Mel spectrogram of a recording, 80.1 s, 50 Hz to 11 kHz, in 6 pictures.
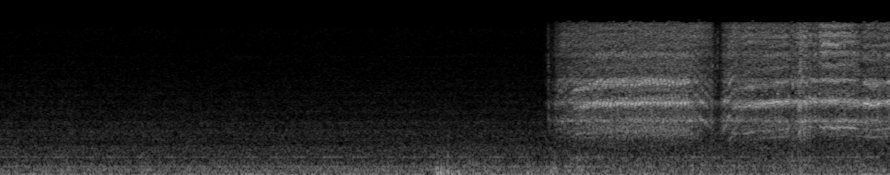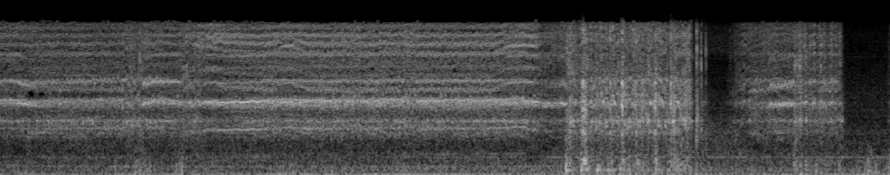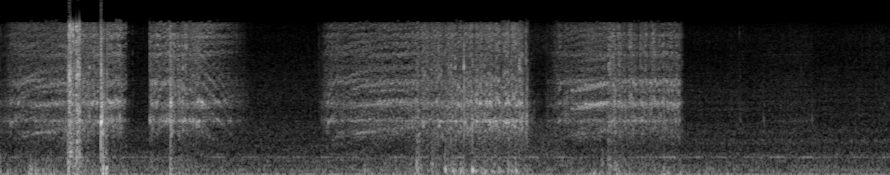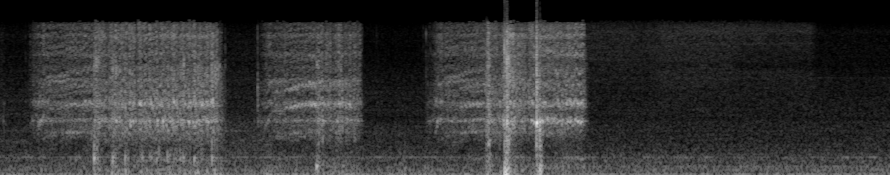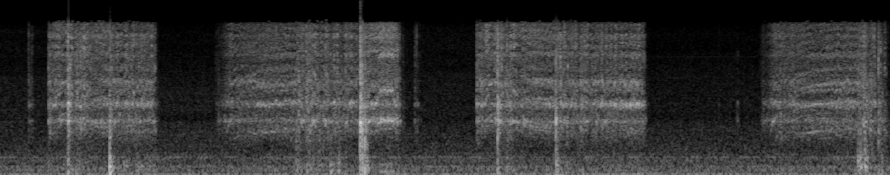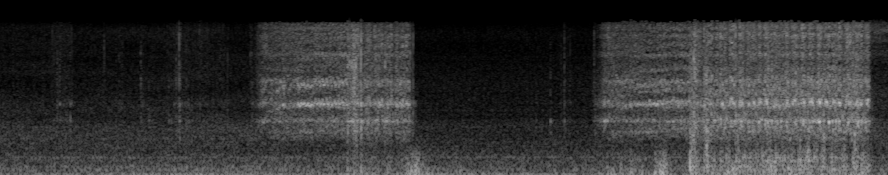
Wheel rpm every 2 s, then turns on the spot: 0, 0, 0, 0, 130, 160, 220, 210, 220, 210, 220, 170, 130, 110, 160, 40, 170, 130, 100, 10, 130, 150, 120, 120, 120, 0, 0, 160, 100, 170, 140, 140, 60, 80, 10, 120, 100, 20, 190, 180.
66-68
